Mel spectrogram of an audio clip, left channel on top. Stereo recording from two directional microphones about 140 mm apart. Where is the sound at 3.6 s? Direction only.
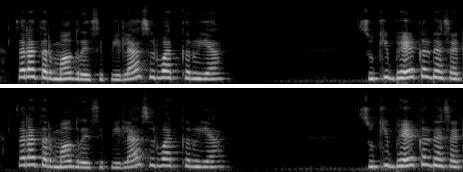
25° left (ahead or behind).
